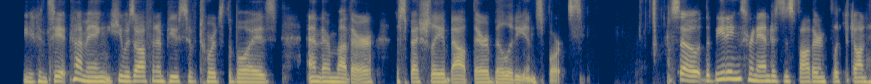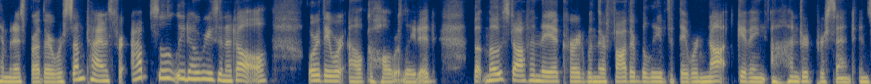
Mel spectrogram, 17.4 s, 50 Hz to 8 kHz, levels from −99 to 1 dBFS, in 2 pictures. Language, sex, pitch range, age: English, female, 150-190 Hz, 30-49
